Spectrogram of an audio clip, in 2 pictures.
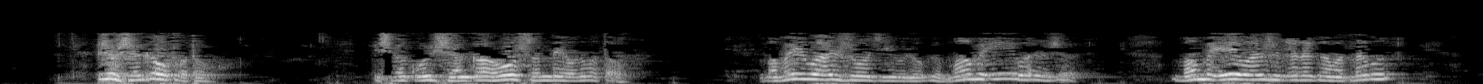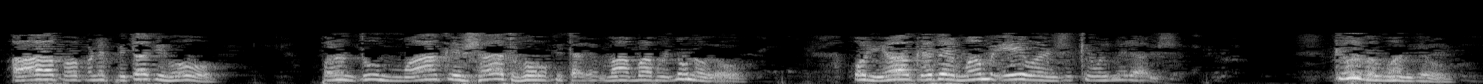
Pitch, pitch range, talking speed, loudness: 200 Hz, 185-225 Hz, 115 wpm, -16 LUFS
